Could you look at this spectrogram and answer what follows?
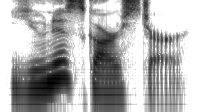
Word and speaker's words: Jonas Gahr Støre: For instance, Norway's Prime Minister is Jonas Gahr Støre, pronounced Jonas Gahr Støre, and Sweden's is Ulf Kristersson.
